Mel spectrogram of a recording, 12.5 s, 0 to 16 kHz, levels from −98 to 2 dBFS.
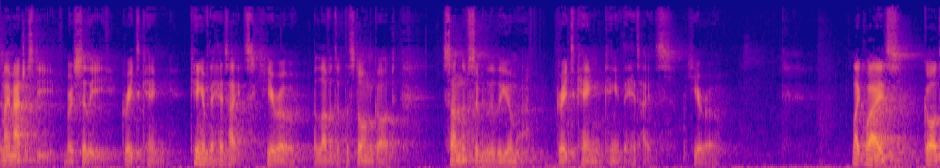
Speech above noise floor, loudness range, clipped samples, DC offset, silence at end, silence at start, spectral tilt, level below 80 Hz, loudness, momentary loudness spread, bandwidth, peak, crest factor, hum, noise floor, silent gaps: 23 dB; 6 LU; under 0.1%; under 0.1%; 0 s; 0 s; -4.5 dB/octave; -60 dBFS; -33 LUFS; 18 LU; 14 kHz; -6 dBFS; 28 dB; none; -56 dBFS; none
